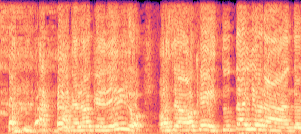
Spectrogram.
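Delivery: half-laughing while making the point, slowly. Real, not acted. Amused friend mocking a guy who cries yet won't stop talking, laughing.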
